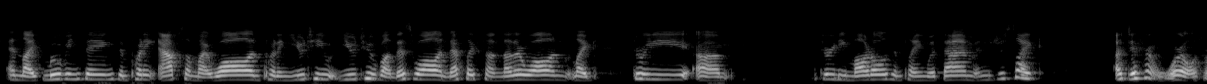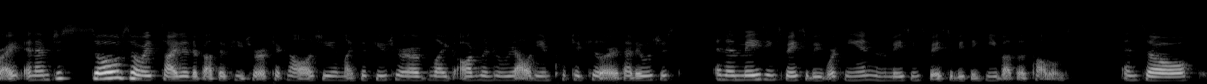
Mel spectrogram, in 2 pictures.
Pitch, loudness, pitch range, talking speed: 225 Hz, -27 LUFS, 200-300 Hz, 210 wpm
